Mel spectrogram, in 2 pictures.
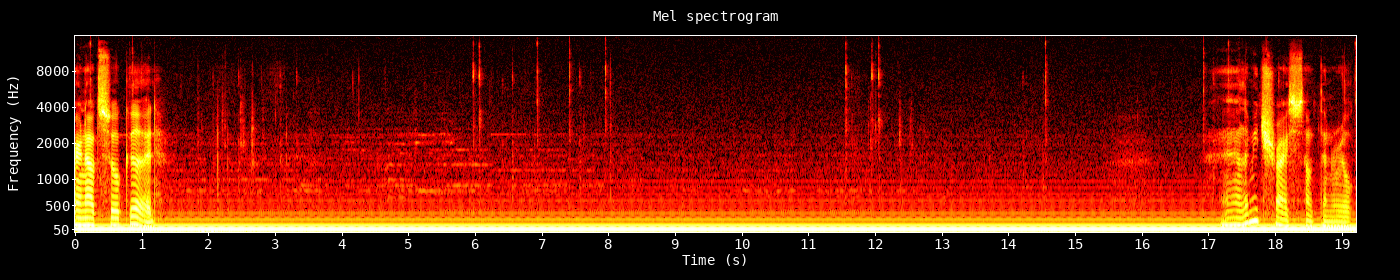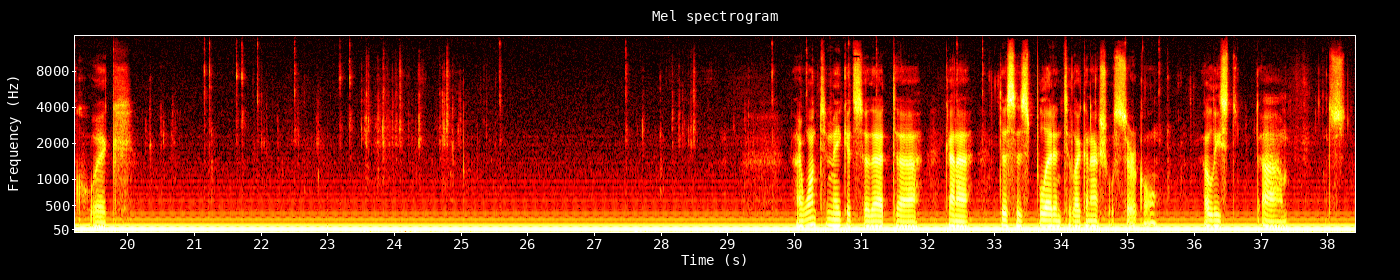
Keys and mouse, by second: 2.4 n, 5.6 middle click, 5.9-8.2 right drag, 7.9-11.5 drag, 11.9-13.6 right drag, 12.3 Tab, 13.6-14.9 middle drag, 20.4 ctrl+Tab, 21.9 click, 22.1-23.7 right drag, 24.7 f, 32.8-35.1 middle drag, 35.4-38.4 right drag.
